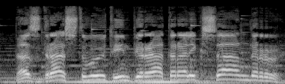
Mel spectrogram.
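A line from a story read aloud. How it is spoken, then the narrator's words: Two men shouting. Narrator (Russian): закричали Палин и Зубов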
